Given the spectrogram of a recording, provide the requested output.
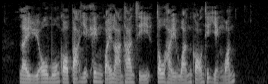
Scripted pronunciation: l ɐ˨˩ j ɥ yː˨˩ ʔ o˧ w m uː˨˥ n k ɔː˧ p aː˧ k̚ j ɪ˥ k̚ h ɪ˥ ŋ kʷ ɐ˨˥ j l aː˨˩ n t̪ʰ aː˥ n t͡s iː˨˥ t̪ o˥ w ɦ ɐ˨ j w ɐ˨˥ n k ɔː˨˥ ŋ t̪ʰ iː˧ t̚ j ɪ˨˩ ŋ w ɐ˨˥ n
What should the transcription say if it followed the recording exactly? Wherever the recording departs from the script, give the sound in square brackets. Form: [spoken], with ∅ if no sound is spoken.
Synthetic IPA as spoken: l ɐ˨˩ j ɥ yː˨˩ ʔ o˧ w m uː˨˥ n k ɔː˧ p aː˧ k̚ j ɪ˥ k̚ h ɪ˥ ŋ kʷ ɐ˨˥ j l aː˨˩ n t̪ʰ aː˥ n t͡s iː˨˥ t̪ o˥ w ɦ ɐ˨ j w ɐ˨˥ n k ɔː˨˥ ŋ t̪ʰ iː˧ t̚ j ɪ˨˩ ŋ w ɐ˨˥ n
